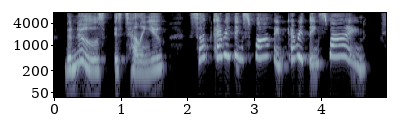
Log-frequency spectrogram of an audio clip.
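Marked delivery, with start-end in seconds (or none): 2.1-4.7 put-on very high little old lady voice. Speaker acts out the news talking to the listener, in a little old lady voice. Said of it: "I make the news sound like a little old lady".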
